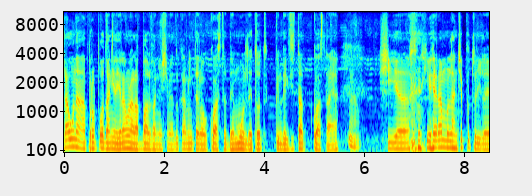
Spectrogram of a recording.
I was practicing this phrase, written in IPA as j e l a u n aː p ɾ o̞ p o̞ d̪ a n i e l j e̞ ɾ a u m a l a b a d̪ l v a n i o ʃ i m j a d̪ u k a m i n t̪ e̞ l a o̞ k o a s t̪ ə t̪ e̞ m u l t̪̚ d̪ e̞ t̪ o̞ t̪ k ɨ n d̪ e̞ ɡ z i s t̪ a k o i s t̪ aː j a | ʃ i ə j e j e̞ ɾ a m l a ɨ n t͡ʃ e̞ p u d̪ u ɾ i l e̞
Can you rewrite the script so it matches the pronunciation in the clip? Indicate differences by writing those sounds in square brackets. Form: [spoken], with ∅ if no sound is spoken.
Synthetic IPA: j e [ɾ] a u n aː p ɾ o̞ p o̞ d̪ a n i e l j e̞ ɾ a u [n] a l a b a [∅] l v a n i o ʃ i m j a d̪ u k a m i n t̪ e̞ l a o̞ k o a s t̪ ə [d̪] e̞ m u l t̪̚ d̪ e̞ t̪ o̞ t̪ k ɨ n d̪ e̞ ɡ z i s t̪ a k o [a] s t̪ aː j a | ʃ i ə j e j e̞ ɾ a m l a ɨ n t͡ʃ e̞ p u [t̪] u ɾ i l e̞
